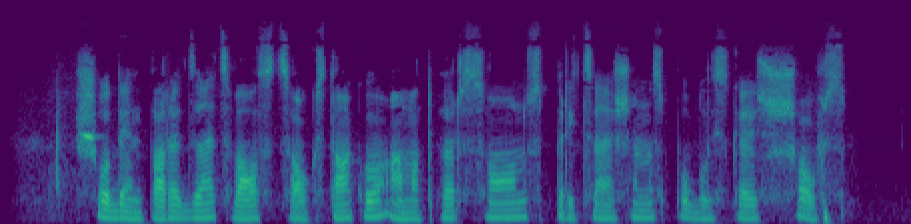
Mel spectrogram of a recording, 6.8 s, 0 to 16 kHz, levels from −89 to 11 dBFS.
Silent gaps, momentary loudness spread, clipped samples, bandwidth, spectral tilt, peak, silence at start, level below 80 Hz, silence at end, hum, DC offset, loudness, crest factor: none; 9 LU; under 0.1%; 10.5 kHz; -4.5 dB/octave; -10 dBFS; 0.55 s; -58 dBFS; 0.5 s; none; under 0.1%; -31 LUFS; 20 dB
